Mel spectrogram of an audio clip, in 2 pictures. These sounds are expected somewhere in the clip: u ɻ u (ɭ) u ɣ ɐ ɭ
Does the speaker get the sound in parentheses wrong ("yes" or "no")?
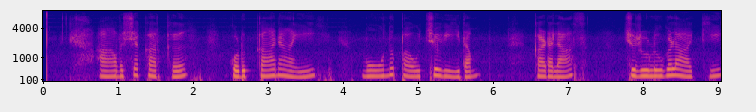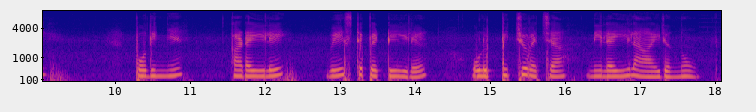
no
